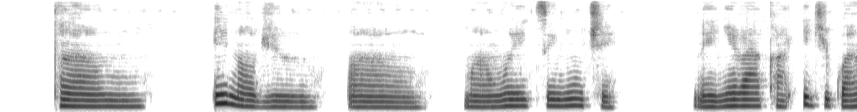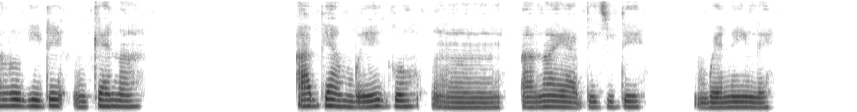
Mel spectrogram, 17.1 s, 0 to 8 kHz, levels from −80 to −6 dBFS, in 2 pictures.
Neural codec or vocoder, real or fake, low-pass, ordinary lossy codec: codec, 16 kHz, 4.8 kbps, FACodec; fake; none; none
